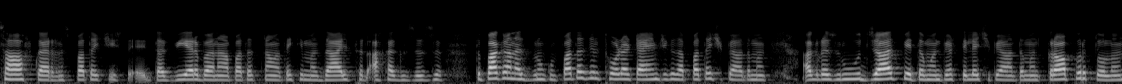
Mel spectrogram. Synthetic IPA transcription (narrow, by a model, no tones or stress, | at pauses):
saːfkɐɾnɨspɐt̪ɐt͡ʃʰist̪t̪ɐʋijɐɾbɐnaːpɐt̪ɐsɾɐmɐt̪ɐt̪ʰimɐnd̪aːlʲpʰilɐ̰kʰɐɡzɨz | t̪ɨpɐkanɐzbɾunkunpɐt̪ɐzilʲt̪ʰoːɽaːʈaːjmt͡ʃʰikɨt̪ɐpɐt̪ɐt͡ʃʰi̥pʲjãːt̪ɐmɐnɐ̰ɡɐɾɐzɾuːd̪zaːd̪̚pʲet̪ɐmɐnpʲeɾt̪ilɐt͡ʃʰipʲjãːt̪ɐmɐnkɾaːpɨɾt̪olɨn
